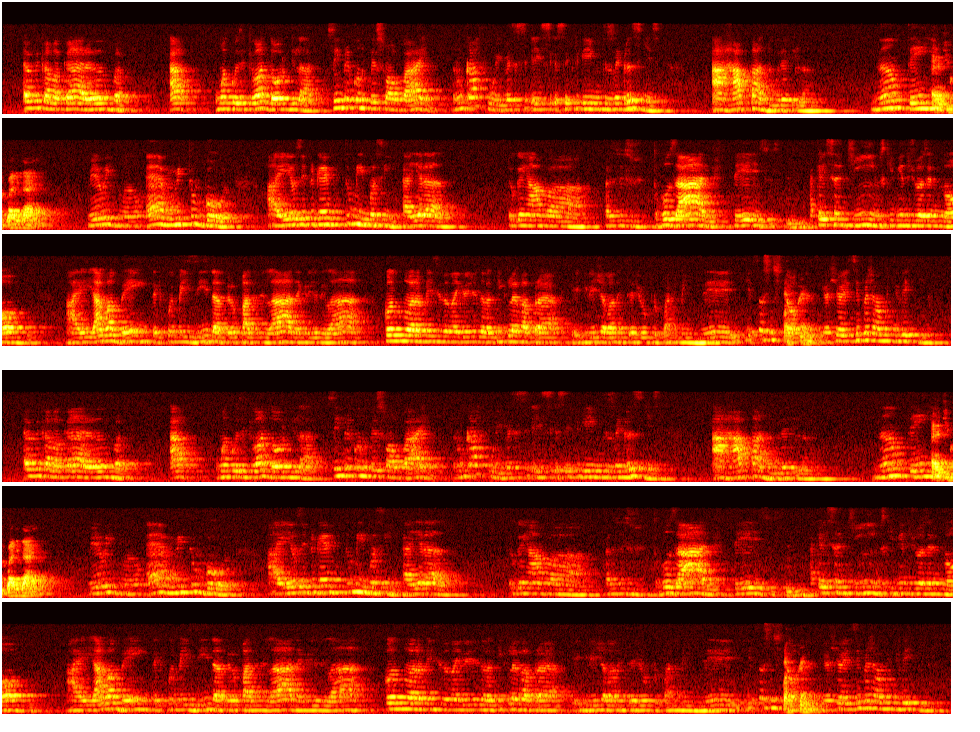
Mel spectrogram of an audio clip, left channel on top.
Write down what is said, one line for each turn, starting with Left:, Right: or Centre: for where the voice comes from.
Left: Eu ficava, caramba. Ah, uma coisa que eu adoro de lá, sempre quando o pessoal vai, eu nunca fui, mas eu, se- eu sempre ganhei muitas lembrancinhas. A rapadura de lá. Não tem
Right: É
Left: igual.
Right: de qualidade.
Left: Meu irmão, é muito boa. Aí eu sempre ganhei muito mimo, assim. Aí era, eu ganhava, às vezes, rosários, terços,
Right: Uhum.
Left: aqueles santinhos que vinham do Juazeiro do Norte. Aí água benta, que foi benzida pelo padre de lá, na igreja de lá. Quando não era benzida na igreja dela, tinha que levar para igreja lá do interior para o padre benzer. E Tinha essas histórias,
Right: Bacana.
Left: assim. Eu achei, eu sempre achava muito divertido.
